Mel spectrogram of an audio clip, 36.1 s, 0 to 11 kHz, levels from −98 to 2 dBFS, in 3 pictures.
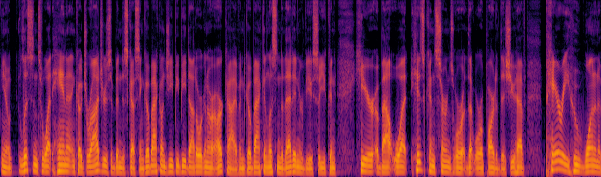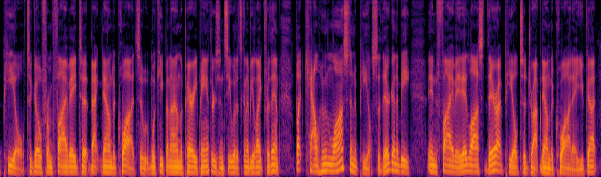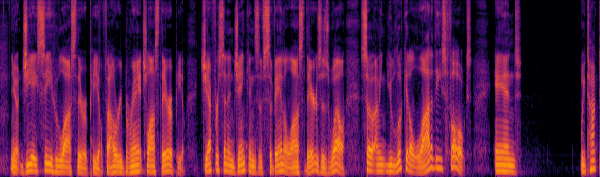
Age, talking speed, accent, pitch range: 40-59, 225 wpm, American, 95-120 Hz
